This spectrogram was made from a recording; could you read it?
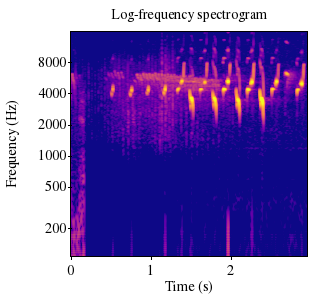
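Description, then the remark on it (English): A flock of Bohemian waxwings gives thin, high trilling calls, many birds overlapping in quick bursts that grow denser and louder over a few seconds, with no voices present. “Bohemian waxwings sometimes set up berry brigades, passing the berries from beak to beak.”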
